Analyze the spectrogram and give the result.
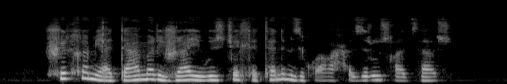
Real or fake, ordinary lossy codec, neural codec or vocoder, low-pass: real; AAC, 48 kbps; none; 9.9 kHz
